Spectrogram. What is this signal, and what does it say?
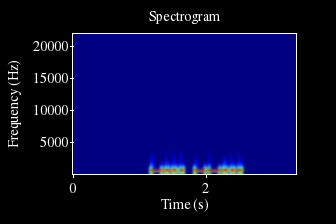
Morse code, heard as a keyed tone, about 22 wpm, 700 Hz. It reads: B7
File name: practice / 22wpm / Two Letter-Number Combinations - 22wpm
